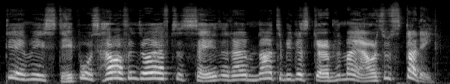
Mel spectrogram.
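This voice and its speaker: A reader voicing a small, frail, petulant older man with a high, shrill, screaming voice and imperious, peevish outbursts. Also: lively intonation, fast, pushed and bright.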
